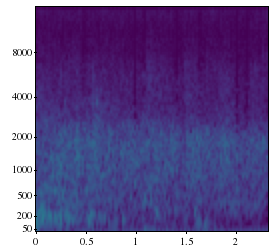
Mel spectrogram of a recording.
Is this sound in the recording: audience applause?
yes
